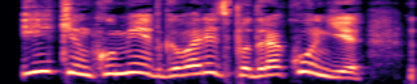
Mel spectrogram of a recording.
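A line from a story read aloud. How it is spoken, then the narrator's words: Very loud shout. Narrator (Russian): закричал рыбьянок на этот раз очень громко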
